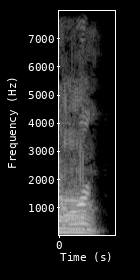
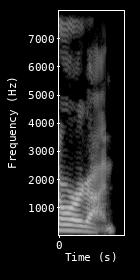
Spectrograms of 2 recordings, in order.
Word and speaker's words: Oregon: Like watching Oregon College, that court screws me up so bad.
